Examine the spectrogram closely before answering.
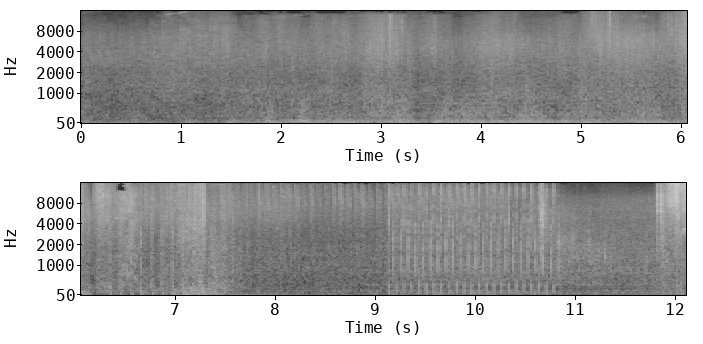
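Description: Wind rushes steadily past during a fast fall through the air.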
